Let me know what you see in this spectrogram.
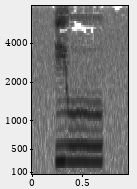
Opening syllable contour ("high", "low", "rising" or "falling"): low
